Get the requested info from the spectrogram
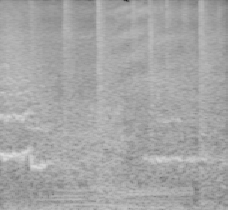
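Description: Large sedan sliding sideways in a skid: its tyres squeal in a wavering whine that breaks off briefly and comes back near the end, over the rumble of the revving engine.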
